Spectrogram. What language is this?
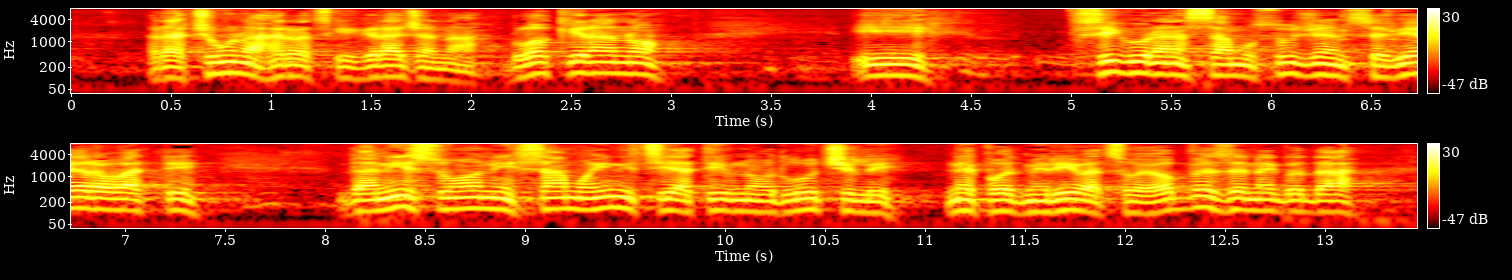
Croatian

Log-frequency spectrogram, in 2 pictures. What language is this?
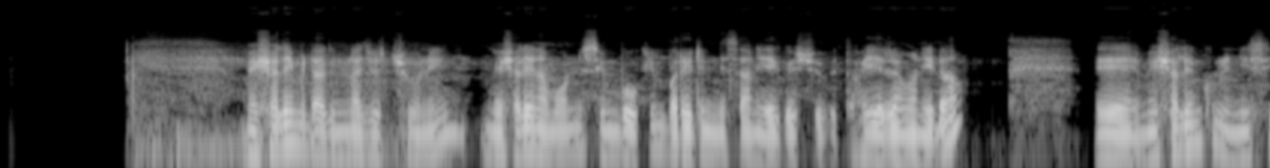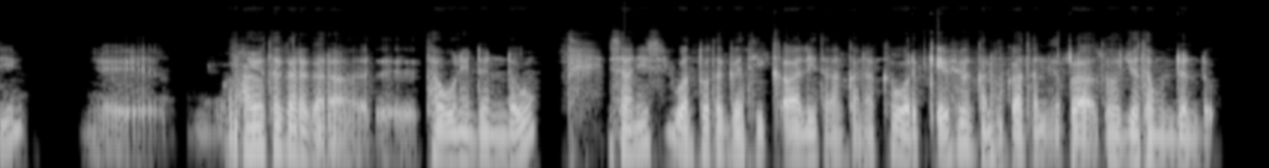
Oromo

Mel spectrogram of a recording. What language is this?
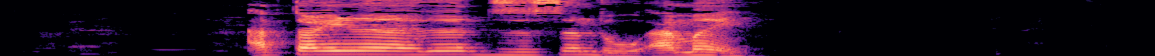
Kom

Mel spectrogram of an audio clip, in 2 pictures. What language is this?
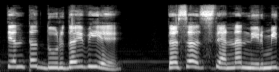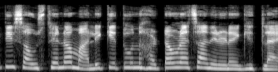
Marathi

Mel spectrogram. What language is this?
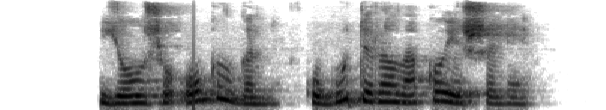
Mari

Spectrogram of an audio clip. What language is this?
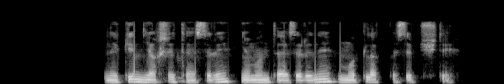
Uyghur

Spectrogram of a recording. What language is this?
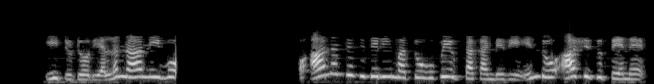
Kannada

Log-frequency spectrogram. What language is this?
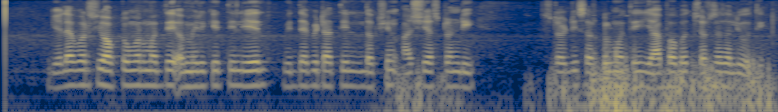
Marathi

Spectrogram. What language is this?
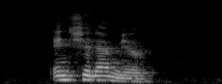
Turkish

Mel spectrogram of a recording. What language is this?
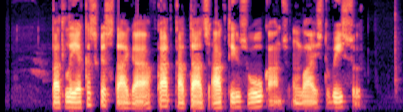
Latvian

